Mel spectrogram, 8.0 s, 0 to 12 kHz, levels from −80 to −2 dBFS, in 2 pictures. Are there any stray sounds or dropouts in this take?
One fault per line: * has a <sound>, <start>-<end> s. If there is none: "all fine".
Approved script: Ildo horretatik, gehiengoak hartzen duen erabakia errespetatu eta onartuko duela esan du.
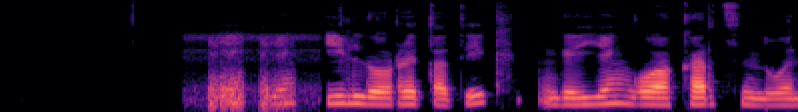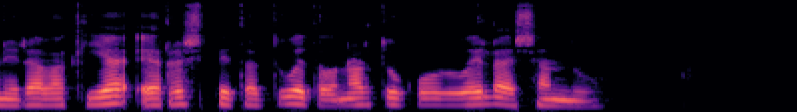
* has a laugh, 1.0-1.5 s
